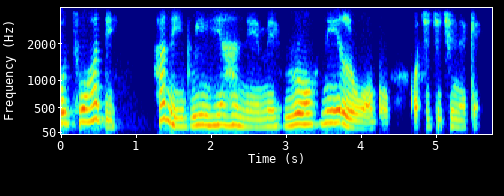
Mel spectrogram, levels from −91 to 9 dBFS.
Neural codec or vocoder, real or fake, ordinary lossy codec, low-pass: codec, 16 kHz in and 24 kHz out, 1 kbps, XY-Tokenizer; fake; Opus, 24 kbps; 3.6 kHz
